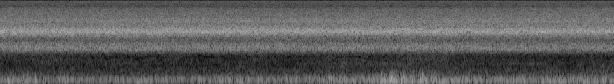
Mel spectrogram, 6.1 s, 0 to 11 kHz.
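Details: At Mỹ Luông, Chợ Mới district, An Giang province in the Mekong Delta, 2021, cicadas call in summer. A relentless piercing electric buzz, evenly loud and slightly throbbing, runs from start to finish.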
